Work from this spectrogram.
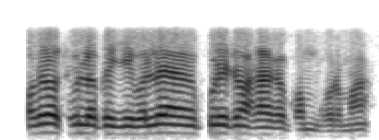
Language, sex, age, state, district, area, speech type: Odia, male, 45-60, Odisha, Bargarh, urban, conversation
